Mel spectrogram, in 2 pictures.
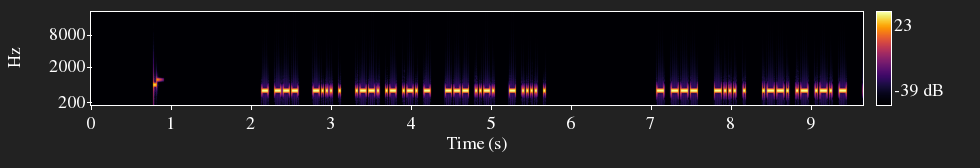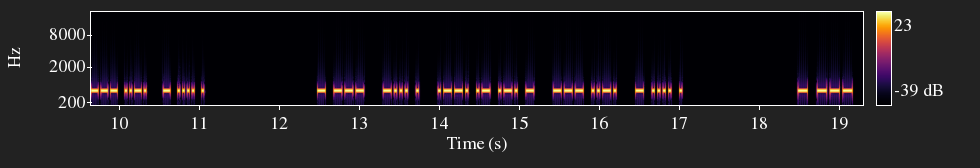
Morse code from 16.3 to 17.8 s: THE

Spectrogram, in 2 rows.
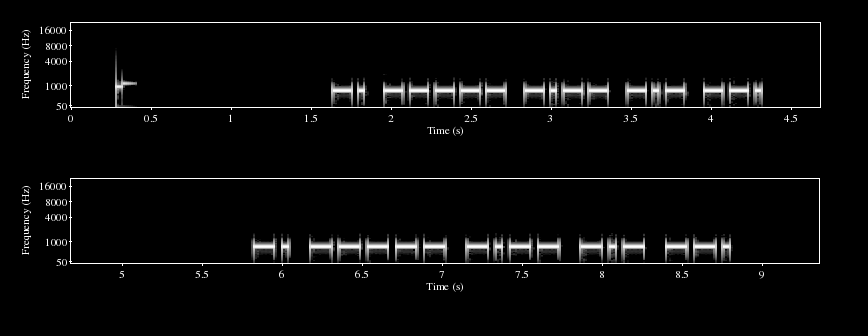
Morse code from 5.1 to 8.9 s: N0YKG

